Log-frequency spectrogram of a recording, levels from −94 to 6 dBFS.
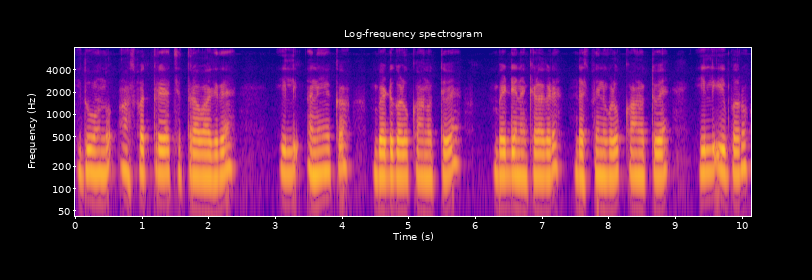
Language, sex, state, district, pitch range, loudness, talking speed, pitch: Kannada, male, Karnataka, Dharwad, 150-170 Hz, -17 LUFS, 100 wpm, 155 Hz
